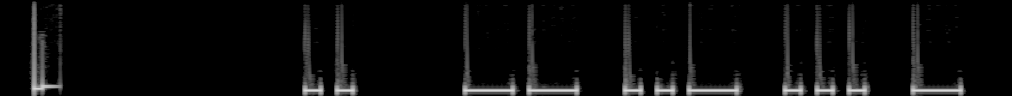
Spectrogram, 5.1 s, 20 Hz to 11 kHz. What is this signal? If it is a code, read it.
Morse code, heard as a keyed tone, about 15 wpm, 700 Hz. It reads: I MUST
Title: Sentences from Top 1000 Words - Review Part 2 - 15wpm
